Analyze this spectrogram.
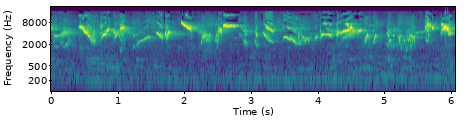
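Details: Canary song recorded as a master for training: a lively stream of sharply slurred whistles and twittering notes, repeated swoops down and up, and a few bright piercing peaks.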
